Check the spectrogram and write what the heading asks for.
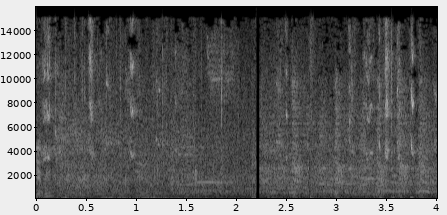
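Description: Basketball dribbling on a hardwood court over a steady arena crowd murmur. The sound breaks off for an instant about halfway through.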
